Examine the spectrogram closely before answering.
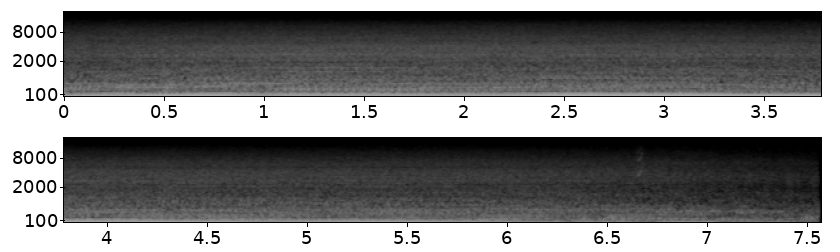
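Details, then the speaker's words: Toyota Altezza with ITBs, first start after flooding with fuel, with new spark plugs: it fires, the oil pressure comes up, then the rpm hunts and it stalls, because the idle control valve was left unplugged. "though it just won't idle anymore why won't you idle anymore the icv wasn't plugged in wanted to idle idle it just couldn't cuz I didn't plug in the thing that helps it idle"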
